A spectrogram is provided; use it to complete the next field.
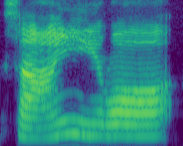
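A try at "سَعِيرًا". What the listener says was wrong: Sa'iro. Panjang bener. Bener. Sa'iro. Udah bener panjang. Tapi jangan sa'iro. Ro. Ro. Tapi sa'iro. Ro dengan ro. Jangan ditekan. Jangan ditekan. Kalau ditekan jadinya sa'iro. Kayak ada seolah-olah ada hamzah di belakang. Nah, makanya dia nggak boleh ditekan. Dilepas aja. Sa'iro. Ro.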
